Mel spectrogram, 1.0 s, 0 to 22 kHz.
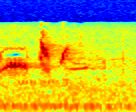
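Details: A wet Groundscraper Thrush, probably calling to find a mate, gives a short whistled phrase at sunrise on a stormy morning, 2 November 2016, on a South African safari drive: a clear, slightly falling note, then two quick higher chirps, over a faint low rumble.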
